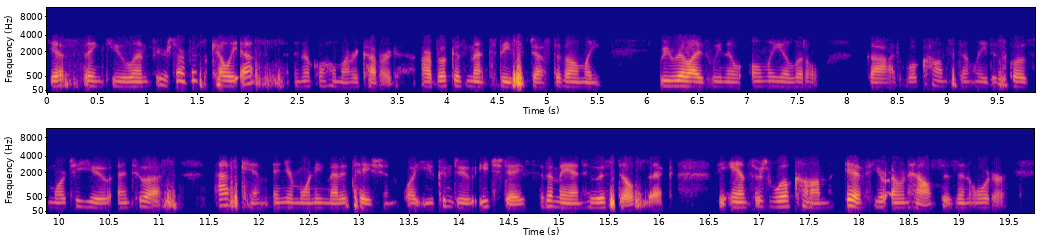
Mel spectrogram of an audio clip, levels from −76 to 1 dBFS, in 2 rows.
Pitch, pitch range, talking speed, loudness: 150 Hz, 145-160 Hz, 205 wpm, -26 LUFS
